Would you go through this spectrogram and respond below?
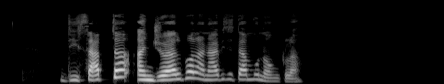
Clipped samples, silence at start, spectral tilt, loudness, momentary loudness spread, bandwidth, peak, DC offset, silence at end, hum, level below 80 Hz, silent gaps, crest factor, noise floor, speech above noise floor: under 0.1%; 0.6 s; -5.5 dB/octave; -20 LUFS; 18 LU; 11.5 kHz; -2 dBFS; under 0.1%; 1.45 s; none; -76 dBFS; none; 20 dB; under -90 dBFS; over 70 dB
